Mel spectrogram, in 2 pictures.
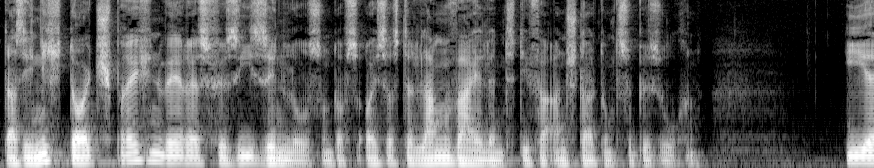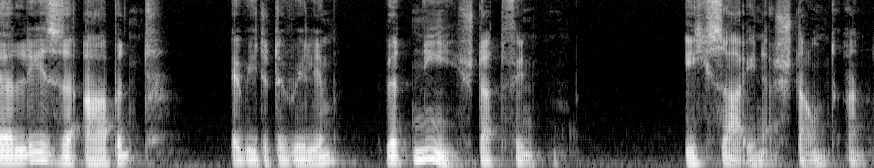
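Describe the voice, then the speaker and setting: A middle-aged writer telling his own story in a radio play. The voice is low, and the delivery is measured and formal. Each detail is set out precisely, as in literary prose. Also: animated, a little mellow, husky, heavily acted. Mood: measured, recollecting. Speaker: first-person narrator of a radio play.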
